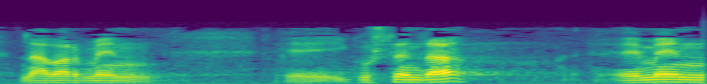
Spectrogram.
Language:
Basque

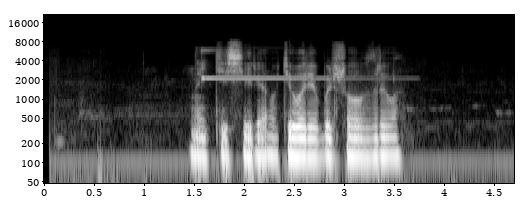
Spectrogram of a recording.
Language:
Russian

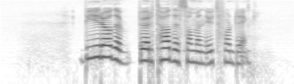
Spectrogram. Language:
Norwegian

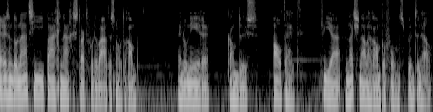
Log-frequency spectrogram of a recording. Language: Dutch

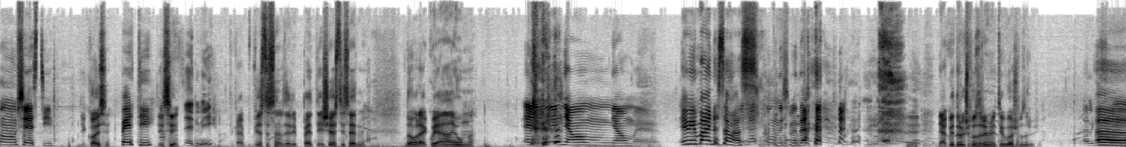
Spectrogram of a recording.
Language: Bulgarian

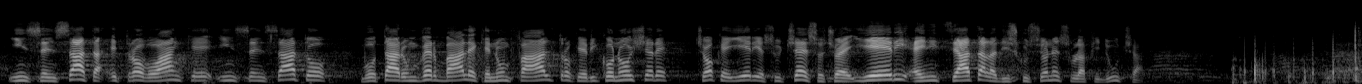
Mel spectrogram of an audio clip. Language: Italian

